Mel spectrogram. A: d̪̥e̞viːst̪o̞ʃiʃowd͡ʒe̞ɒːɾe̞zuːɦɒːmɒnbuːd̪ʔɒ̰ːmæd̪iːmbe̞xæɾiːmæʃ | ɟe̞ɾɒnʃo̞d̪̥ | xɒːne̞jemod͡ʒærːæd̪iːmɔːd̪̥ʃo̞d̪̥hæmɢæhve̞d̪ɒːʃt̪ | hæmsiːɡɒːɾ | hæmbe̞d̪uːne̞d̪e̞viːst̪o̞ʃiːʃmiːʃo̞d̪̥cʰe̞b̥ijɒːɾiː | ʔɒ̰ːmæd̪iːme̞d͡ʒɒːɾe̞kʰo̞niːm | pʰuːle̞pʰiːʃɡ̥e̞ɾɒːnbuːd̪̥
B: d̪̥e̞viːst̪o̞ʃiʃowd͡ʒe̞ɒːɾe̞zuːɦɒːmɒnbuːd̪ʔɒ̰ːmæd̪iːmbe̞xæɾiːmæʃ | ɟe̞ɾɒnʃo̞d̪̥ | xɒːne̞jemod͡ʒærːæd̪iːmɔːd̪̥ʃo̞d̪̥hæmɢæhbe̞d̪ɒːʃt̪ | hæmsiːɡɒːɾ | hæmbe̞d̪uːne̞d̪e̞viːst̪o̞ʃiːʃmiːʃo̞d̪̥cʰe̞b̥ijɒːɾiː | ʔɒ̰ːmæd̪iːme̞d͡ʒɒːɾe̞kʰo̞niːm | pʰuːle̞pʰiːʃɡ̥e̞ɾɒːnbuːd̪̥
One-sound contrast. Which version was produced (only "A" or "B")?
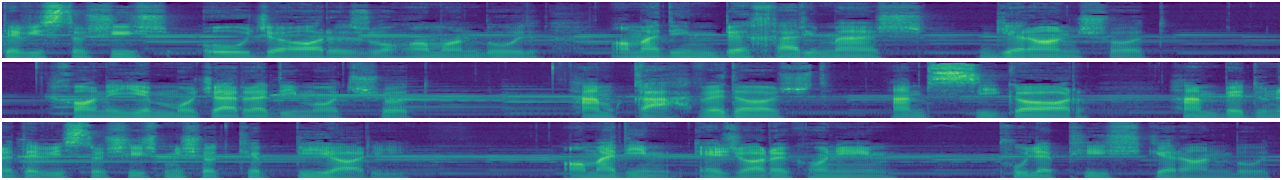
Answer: A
